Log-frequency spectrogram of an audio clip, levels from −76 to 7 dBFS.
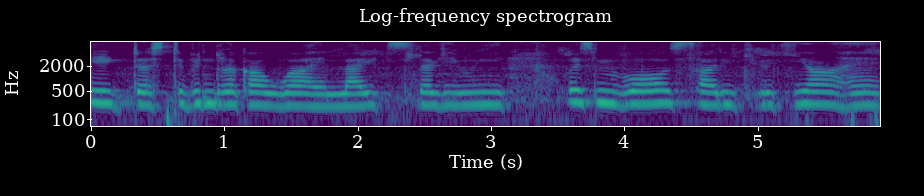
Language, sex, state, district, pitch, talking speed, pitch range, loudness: Hindi, female, Bihar, East Champaran, 235 Hz, 150 wpm, 225-245 Hz, -33 LUFS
